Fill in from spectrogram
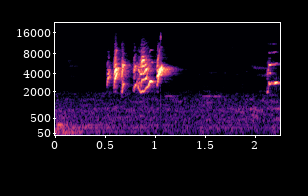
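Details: Three-month-old European goldfinch from 2015 gives a short burst of rapid, high, scratchy twitters, then a pause and a brief new chirp at the end.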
